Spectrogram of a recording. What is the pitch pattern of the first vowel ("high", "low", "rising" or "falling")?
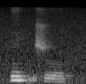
high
